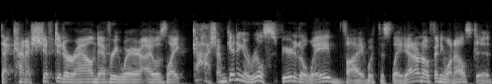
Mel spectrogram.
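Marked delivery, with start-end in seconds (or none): none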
